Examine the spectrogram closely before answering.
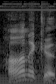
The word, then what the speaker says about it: Hanukkah: word that they pronounced Hanukkah Hanukkah it's got a guttural sound at the beginning we pronounce it in by one take a shot at it Chanukah that's exactly right it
